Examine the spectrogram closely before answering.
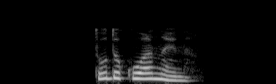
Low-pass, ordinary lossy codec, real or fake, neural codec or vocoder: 5.4 kHz; MP3, 48 kbps; real; none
